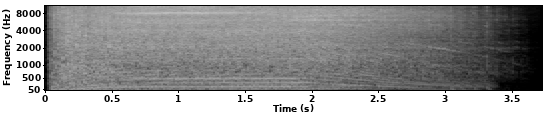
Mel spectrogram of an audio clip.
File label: Ghoul Saw Melee Swing Heavy; weapons; Warframe; Grn Ghoul Saw Player; Kuva Ghoul Saw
